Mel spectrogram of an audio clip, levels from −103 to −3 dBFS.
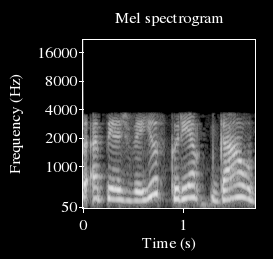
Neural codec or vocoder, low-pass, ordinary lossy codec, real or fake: none; 3.6 kHz; AAC, 24 kbps; real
